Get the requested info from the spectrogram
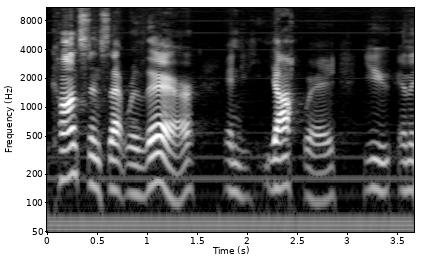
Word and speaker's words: Yahweh: The word Yahweh is close to how you say it in Hebrew. It used to be said Jehovah,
